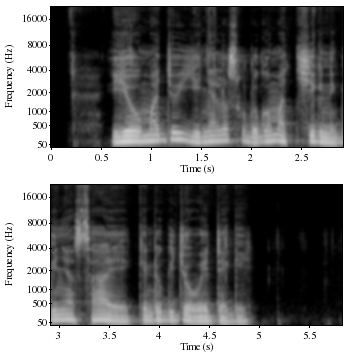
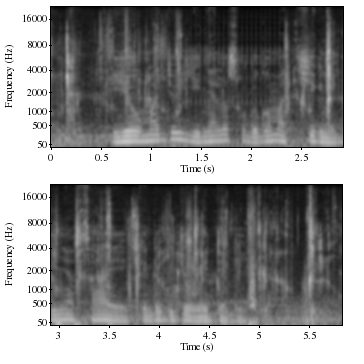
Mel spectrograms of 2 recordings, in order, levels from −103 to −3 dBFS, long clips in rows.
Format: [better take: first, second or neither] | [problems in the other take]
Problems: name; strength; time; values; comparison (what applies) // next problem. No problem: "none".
first | background sound (Chewing, mastication); 2 dB above the speech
